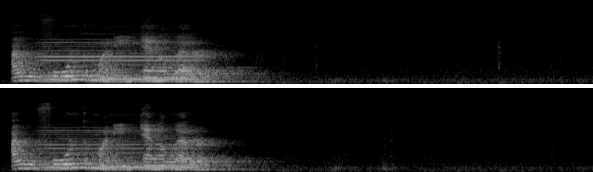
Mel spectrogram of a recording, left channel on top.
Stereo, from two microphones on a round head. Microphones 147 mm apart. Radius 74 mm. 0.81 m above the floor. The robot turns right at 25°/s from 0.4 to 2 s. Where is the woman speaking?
95° right, 1.1 m; by 2.1 s 55° right, 1.1 m.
